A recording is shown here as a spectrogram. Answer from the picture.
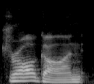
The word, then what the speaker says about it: Drogon: It's Drogon, and it's spelled D-R-O-G-O-N. And Drogon.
